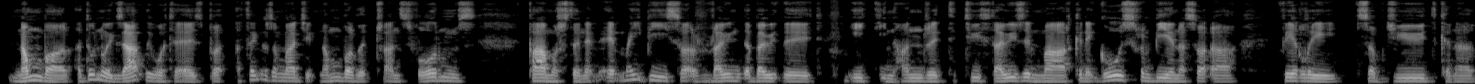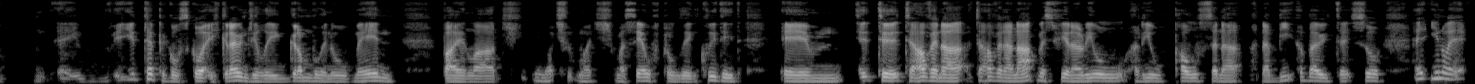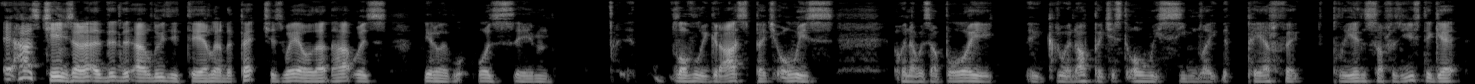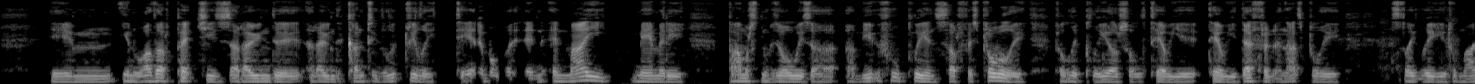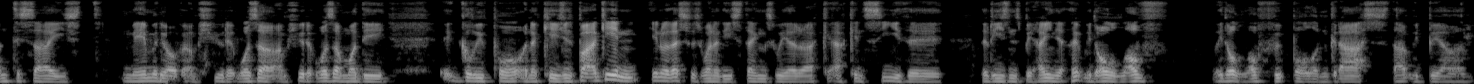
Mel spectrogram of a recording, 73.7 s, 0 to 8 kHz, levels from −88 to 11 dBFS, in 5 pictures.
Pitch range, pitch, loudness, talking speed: 105-120 Hz, 110 Hz, -30 LUFS, 180 wpm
